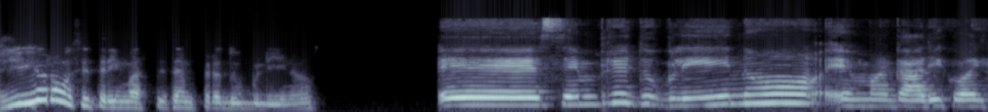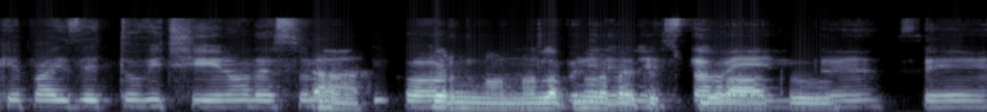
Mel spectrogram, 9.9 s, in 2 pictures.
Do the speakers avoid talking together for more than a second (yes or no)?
no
